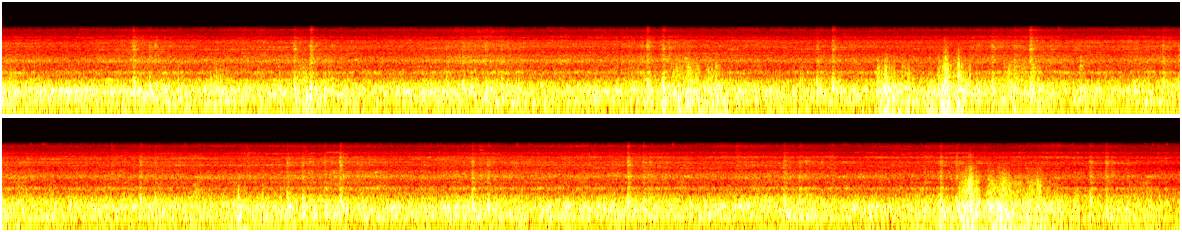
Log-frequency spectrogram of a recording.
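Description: Freight train of empty flatcars rolling past: a steady rumble of wheels on rail with occasional clanks and knocks, a louder cluster near the middle and another near the end, then dropping off as the last car goes by.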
